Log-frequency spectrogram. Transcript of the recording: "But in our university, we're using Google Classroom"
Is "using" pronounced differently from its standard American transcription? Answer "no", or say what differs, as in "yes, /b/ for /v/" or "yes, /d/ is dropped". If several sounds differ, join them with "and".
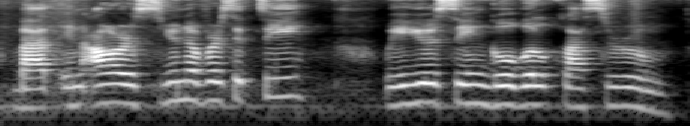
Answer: yes, /s/ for /z/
